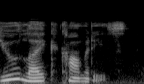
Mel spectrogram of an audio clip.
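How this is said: It is said with statement intonation. It asserts that the listener likes comedies. "So a statement is"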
